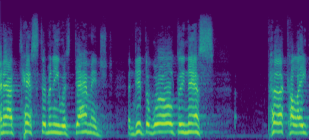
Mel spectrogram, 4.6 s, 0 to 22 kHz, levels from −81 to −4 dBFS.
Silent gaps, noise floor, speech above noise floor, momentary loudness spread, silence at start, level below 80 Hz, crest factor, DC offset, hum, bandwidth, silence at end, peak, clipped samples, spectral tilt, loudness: none; -51 dBFS; 34 dB; 12 LU; 0 s; -60 dBFS; 14 dB; under 0.1%; none; 13.5 kHz; 0 s; -4 dBFS; under 0.1%; -4.5 dB/octave; -17 LUFS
